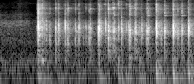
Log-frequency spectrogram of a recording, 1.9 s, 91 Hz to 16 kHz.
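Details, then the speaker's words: Toshiba T1200 laptop salvaged from a pile of parts machines: crisp, even clicks at a quick typing pace, every key returning cleanly with no sticking or rattle; the keyboard works normally. "Keyboard works well. Sounds good. So, we have a functional keyboard with that one."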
